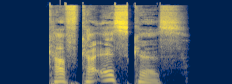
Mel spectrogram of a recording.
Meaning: strong/mixed nominative/accusative neuter singular of kafkaesk
- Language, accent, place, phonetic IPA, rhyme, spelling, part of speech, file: German, Germany, Berlin, [kafkaˈʔɛskəs], -ɛskəs, kafkaeskes, adjective, De-kafkaeskes.ogg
